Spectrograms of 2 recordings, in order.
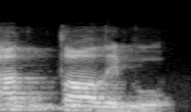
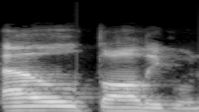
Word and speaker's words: الطالب: So we say at-talibu, at-talibu. We do not say al-talibu, no.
